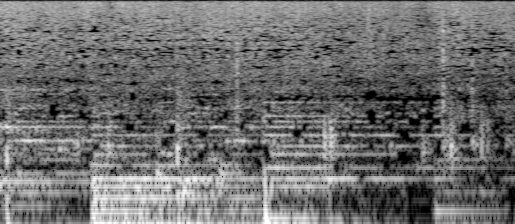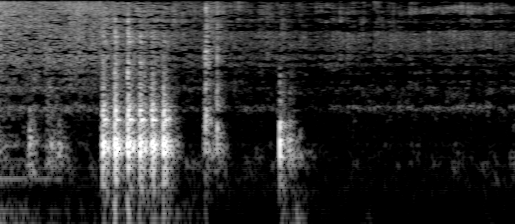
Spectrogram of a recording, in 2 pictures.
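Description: Crab masala sizzling as it fries in a pressure cooker pot and is stirred with a spoon. A quick run of sharp clicks about six seconds in, with two more just after, is the spoon knocking against the pot. The sound is quieter near the end.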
